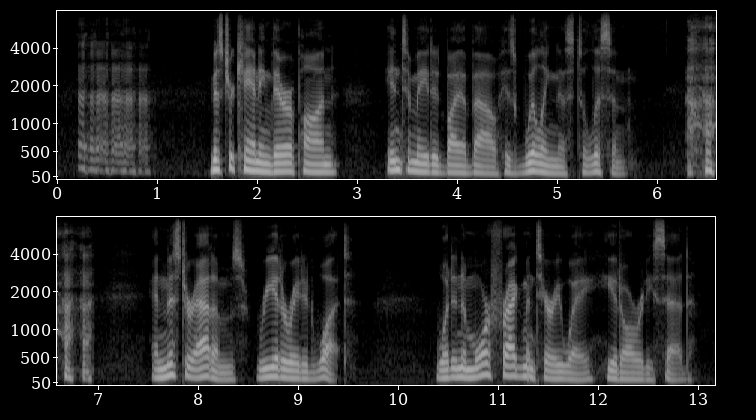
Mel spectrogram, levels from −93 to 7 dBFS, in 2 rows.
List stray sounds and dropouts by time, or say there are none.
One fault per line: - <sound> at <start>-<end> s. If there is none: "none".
- laugh at 0.2-1.0 s
- laugh at 6.3-7.0 s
